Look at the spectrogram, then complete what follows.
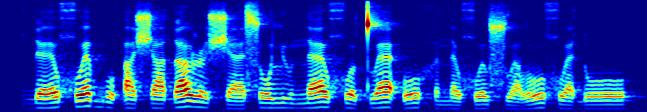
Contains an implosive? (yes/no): yes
